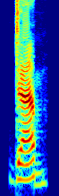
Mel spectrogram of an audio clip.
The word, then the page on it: damn: Indian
